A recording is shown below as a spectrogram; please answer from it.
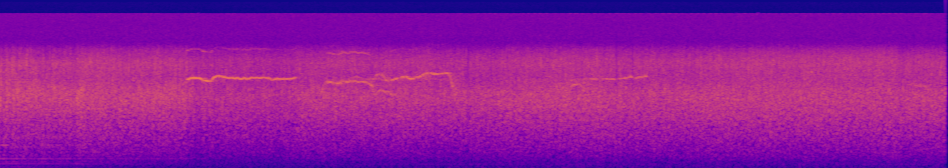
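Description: Studio audience applauding at the end of a ballad, steady clapping with a few high whistles in the first half.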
